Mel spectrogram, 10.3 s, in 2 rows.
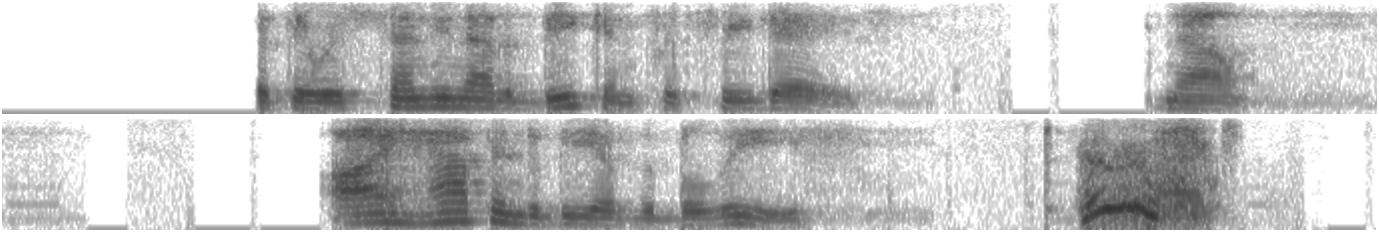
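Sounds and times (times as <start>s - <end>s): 
speech: 1.0s - 3.3s, 4.3s - 4.8s, 6.4s - 8.3s, 9.1s - 9.9s
sneeze: 9.1s - 9.8s.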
